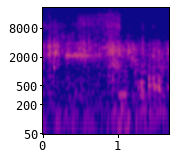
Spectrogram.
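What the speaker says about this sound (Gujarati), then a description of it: "પાણી શરૂ થઈ ગયું છે." Water flowing from a pipe on a farm after the pump starts, a faint steady trickling and splashing rush that continues throughout.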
